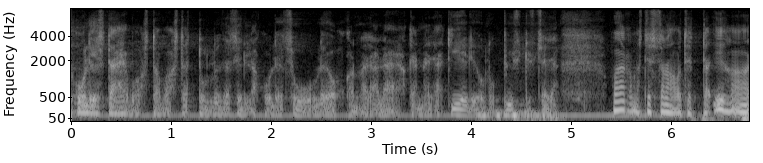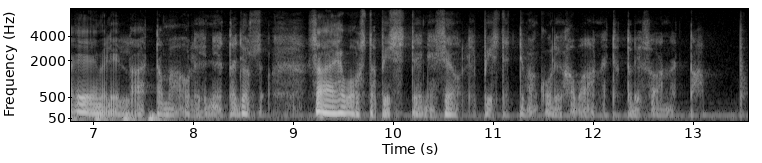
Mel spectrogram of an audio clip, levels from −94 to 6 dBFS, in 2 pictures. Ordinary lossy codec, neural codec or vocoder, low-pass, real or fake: none; none; none; real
